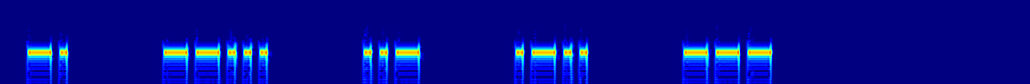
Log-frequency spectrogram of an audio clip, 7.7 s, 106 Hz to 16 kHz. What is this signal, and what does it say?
Morse code, heard as a keyed tone, about 21 wpm, spaced as for 9 wpm, 700 Hz. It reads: N7ULO
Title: USA Call Signs - 5 Characters - 4x Character Spacing - 20wpm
